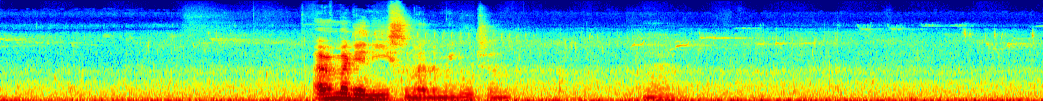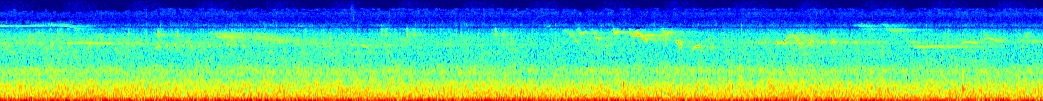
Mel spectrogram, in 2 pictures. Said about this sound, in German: Mmh, angenehm. Mmh. Oh, ra oh Rauschen. Autos, Flugzeug, hm. Wasser.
